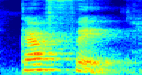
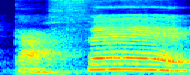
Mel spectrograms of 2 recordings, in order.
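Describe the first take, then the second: First: Said in the usual way. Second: "Café" with a long sung-out FÉ; cantando a sílaba tônica. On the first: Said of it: "você pode falar a palavra cantando mesmo". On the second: Shown as a demonstration. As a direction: draw out the final syllable of "Café". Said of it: "como se estivesse chamando alguém". ("Café" cantado, alongando o "fé")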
